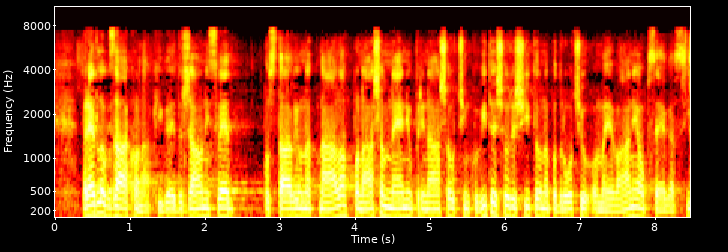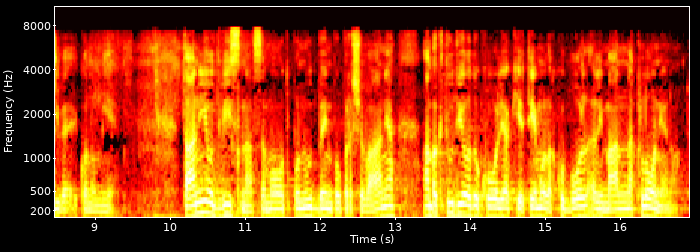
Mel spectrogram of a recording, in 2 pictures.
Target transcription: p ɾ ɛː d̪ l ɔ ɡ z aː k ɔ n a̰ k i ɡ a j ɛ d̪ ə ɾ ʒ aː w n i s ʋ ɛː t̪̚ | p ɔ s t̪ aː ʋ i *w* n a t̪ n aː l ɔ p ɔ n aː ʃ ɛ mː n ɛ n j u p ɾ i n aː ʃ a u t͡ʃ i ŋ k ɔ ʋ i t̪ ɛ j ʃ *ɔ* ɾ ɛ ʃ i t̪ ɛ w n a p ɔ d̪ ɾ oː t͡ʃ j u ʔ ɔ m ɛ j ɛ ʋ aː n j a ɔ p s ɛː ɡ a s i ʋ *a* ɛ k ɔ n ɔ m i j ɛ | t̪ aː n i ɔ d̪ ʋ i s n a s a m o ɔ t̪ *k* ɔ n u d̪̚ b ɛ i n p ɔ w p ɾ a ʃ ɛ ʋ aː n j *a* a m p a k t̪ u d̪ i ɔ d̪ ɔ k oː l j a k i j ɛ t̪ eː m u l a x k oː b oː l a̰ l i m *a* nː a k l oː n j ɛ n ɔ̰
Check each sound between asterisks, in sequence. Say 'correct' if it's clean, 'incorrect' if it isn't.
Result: correct, correct, incorrect: ɛ, incorrect: p, correct, correct

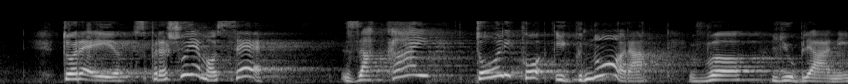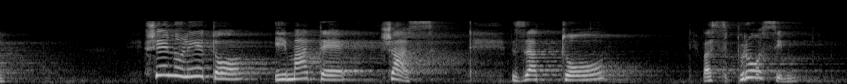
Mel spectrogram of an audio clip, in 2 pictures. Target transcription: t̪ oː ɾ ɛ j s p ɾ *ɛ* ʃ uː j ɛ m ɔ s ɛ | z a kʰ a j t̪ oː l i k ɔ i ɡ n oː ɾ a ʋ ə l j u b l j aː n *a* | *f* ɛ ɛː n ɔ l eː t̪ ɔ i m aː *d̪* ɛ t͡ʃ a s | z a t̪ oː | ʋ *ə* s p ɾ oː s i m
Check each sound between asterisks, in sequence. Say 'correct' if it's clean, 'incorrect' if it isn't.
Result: incorrect: a, incorrect: i, incorrect: ʃ, incorrect: t̪, incorrect: a

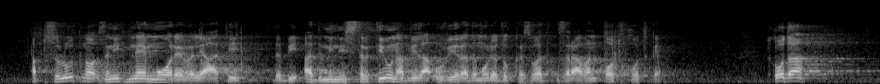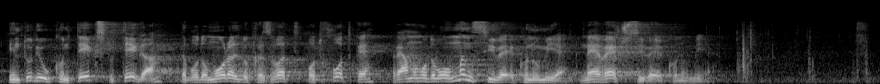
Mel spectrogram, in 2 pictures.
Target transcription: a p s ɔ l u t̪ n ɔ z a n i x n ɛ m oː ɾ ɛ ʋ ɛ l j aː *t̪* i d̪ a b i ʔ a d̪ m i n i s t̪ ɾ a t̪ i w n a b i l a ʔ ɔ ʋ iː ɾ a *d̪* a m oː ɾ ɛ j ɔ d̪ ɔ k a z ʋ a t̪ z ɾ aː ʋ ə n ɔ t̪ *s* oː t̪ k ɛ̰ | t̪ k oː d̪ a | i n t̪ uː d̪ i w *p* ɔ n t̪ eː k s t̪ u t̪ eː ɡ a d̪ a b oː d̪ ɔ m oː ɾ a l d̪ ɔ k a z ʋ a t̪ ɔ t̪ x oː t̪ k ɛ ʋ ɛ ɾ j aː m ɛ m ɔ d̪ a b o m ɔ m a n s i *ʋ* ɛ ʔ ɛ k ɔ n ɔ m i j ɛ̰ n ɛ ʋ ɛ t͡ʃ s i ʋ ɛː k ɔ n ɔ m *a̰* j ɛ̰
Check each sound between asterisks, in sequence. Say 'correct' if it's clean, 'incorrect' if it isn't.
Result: correct, correct, incorrect: x, incorrect: k, correct, incorrect: ḭ

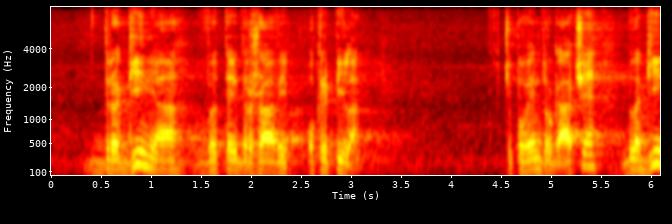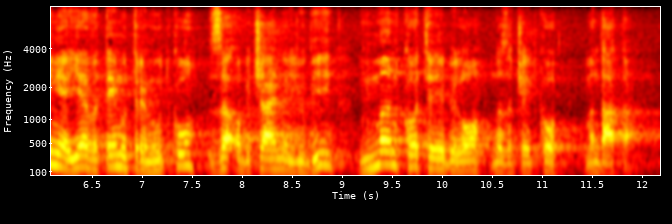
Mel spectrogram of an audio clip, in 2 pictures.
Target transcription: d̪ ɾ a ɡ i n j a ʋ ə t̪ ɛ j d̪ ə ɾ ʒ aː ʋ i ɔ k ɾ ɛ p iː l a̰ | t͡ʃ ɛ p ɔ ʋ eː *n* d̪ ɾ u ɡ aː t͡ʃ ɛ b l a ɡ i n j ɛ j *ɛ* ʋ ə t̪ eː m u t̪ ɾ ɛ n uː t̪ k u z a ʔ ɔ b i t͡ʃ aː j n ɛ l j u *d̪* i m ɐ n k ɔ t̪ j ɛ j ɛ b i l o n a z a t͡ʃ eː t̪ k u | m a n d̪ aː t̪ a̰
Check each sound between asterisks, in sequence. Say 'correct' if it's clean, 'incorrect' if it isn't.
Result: incorrect: m, correct, correct

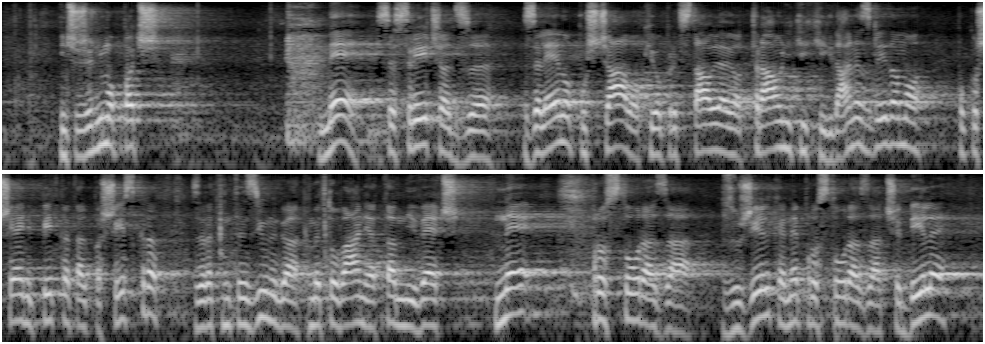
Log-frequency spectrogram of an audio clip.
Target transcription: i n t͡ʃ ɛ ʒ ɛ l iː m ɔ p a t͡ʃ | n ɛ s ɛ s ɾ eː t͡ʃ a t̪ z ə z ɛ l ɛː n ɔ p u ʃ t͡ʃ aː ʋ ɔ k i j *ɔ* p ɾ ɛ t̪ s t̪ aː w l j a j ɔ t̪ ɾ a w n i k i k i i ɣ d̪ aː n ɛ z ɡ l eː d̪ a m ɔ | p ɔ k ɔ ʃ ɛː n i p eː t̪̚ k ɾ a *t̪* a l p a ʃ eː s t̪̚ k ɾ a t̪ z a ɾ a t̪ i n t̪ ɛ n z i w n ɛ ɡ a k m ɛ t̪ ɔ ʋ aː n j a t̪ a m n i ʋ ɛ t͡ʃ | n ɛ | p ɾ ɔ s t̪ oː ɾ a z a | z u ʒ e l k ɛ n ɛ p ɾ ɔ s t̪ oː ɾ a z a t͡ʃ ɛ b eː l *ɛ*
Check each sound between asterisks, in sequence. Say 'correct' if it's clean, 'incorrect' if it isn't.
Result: correct, correct, correct

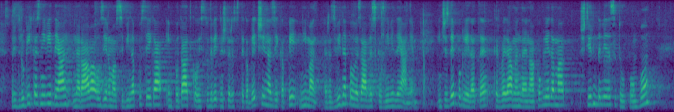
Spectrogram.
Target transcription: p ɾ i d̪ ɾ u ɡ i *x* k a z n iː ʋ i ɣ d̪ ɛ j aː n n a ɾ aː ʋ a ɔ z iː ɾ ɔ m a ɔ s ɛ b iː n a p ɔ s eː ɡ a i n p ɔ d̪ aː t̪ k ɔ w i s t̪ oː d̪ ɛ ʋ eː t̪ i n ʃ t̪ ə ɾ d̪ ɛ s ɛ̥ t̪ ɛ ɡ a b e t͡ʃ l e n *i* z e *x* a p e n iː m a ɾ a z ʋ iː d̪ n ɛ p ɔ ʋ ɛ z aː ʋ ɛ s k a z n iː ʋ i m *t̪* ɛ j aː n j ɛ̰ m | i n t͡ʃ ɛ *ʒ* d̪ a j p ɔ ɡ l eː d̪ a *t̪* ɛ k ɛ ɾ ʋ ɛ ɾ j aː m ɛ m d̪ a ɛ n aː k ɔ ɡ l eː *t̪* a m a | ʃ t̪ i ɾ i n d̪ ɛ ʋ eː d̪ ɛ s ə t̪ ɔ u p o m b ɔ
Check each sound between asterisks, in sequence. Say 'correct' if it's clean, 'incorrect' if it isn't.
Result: correct, incorrect: a, incorrect: k, incorrect: d̪, incorrect: z, correct, incorrect: d̪

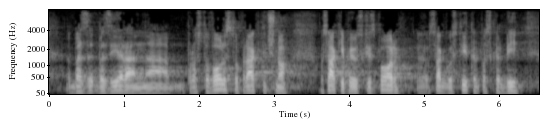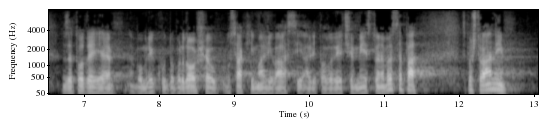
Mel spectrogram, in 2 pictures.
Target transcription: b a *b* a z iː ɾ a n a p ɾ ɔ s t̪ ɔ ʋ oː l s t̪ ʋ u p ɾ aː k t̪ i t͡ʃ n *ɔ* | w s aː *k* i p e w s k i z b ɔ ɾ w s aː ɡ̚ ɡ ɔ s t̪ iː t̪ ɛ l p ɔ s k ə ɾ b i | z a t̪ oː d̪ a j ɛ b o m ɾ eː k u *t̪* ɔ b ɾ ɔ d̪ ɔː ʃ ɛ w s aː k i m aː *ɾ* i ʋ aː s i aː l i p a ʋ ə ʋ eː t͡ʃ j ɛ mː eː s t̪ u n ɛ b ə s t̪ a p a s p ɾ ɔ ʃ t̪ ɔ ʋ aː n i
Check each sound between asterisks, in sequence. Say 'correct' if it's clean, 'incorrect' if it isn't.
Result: correct, correct, correct, incorrect: d̪, incorrect: l

